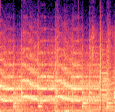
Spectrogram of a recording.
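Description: Bollywood film-song music in an instrumental passage: a held melody line slides slowly downward in pitch across the two seconds, with no singing.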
